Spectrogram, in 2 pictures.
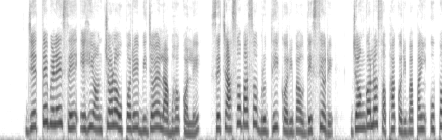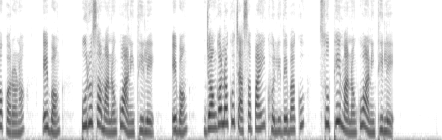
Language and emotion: Odia, neutral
